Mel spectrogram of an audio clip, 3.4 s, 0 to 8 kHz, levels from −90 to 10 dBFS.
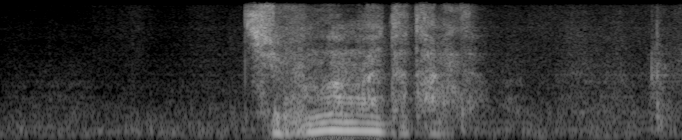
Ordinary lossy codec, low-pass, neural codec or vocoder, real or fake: Opus, 64 kbps; 7.2 kHz; vocoder, 44.1 kHz, 128 mel bands, Pupu-Vocoder; fake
